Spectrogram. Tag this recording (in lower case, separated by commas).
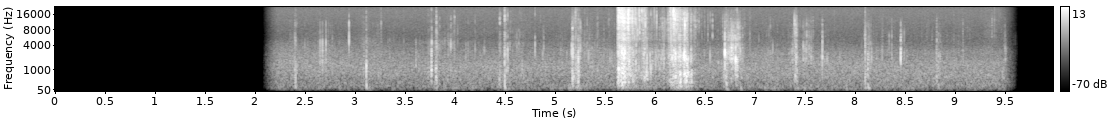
walk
